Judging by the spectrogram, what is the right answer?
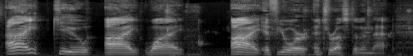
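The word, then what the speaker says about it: iQIYI: popular streaming services called IQI. I am probably not pronouncing that right. It's IQ Yi if you're interested in that.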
